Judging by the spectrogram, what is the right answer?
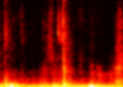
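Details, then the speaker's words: StepManiaX dance pad panel stepped on after loosening and tightening its edge screws with the hex wrench; a few soft dull thumps with no squeak or creak, so the squeak is fixed. "now stepping on this panel doesn't produce any squeak at all so that's definitely solution number one"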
